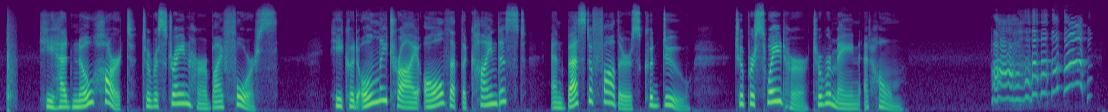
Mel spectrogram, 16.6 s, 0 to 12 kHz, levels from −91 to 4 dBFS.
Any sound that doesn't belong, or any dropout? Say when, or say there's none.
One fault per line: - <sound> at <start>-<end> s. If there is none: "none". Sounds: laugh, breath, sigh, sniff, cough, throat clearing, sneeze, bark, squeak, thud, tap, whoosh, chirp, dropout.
- tap at 0.1-0.3 s
- laugh at 14.9-16.4 s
